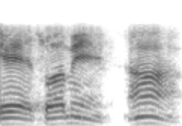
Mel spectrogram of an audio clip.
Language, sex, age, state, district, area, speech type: Kannada, male, 60+, Karnataka, Bellary, rural, conversation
